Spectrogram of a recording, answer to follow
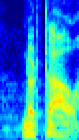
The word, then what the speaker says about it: Nortal: Bartender's gonna be looking kind of strange at Nurtal. Is that how it's pronounced? Yeah, Nortal, yep.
